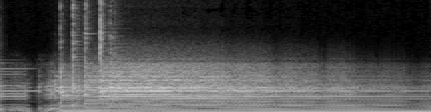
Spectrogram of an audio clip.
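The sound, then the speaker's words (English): A mildly distorted electric guitar at its minimum gain setting strikes a few quick strums, then lets a thick, gritty chord ring out loud and sustained to the end, with no voices over it. “So that's like your, that's your minimum gain out of this, um, but but we can pick it up.”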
